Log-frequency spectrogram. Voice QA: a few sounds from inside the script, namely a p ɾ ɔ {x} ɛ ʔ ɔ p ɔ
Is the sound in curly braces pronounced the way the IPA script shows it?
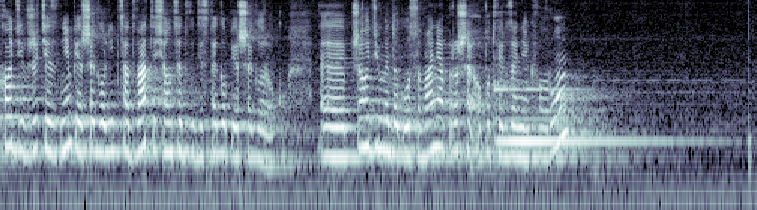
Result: no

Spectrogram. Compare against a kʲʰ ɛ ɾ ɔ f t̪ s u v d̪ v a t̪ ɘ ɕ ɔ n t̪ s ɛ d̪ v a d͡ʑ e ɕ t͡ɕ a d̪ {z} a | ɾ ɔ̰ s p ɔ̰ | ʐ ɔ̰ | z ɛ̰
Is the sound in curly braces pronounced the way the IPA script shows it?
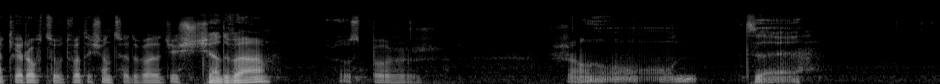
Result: no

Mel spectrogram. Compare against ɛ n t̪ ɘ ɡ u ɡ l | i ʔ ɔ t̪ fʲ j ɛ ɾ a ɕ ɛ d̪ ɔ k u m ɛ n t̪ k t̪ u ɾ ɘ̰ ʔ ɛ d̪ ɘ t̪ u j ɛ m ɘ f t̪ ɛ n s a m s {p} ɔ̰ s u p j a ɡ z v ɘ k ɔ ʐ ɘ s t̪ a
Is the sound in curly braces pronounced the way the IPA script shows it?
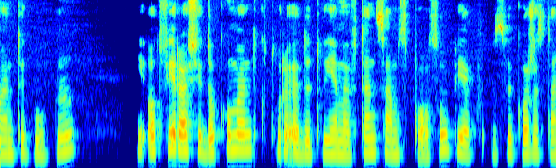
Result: yes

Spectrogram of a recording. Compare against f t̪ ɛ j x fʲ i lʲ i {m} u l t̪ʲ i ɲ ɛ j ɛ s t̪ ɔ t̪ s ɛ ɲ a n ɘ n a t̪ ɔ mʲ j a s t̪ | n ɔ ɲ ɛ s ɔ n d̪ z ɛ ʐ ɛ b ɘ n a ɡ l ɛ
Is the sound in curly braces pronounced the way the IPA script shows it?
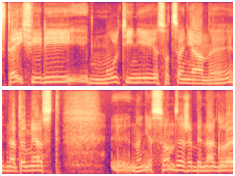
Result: yes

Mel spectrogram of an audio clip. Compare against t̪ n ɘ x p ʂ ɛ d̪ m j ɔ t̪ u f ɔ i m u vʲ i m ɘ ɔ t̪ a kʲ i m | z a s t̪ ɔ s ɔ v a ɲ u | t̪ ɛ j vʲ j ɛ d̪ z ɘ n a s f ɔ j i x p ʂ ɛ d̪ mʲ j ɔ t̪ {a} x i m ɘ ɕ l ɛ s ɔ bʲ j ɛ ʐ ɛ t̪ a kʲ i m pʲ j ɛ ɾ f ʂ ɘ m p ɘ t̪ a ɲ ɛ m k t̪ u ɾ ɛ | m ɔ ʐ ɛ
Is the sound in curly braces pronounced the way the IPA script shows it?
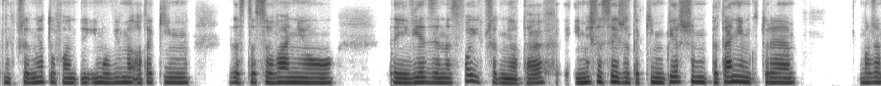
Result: yes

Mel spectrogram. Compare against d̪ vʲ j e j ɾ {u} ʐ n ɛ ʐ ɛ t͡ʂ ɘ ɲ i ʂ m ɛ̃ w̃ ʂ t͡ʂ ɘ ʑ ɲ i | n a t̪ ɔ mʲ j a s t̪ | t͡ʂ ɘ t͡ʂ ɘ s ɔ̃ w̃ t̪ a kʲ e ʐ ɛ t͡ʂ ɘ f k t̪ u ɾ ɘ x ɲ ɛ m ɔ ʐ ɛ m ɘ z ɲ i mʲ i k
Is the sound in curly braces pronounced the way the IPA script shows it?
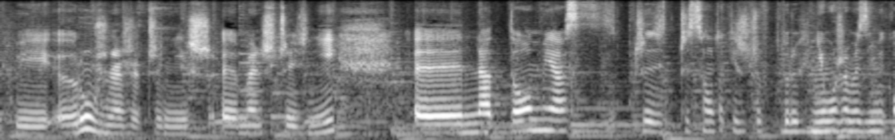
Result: yes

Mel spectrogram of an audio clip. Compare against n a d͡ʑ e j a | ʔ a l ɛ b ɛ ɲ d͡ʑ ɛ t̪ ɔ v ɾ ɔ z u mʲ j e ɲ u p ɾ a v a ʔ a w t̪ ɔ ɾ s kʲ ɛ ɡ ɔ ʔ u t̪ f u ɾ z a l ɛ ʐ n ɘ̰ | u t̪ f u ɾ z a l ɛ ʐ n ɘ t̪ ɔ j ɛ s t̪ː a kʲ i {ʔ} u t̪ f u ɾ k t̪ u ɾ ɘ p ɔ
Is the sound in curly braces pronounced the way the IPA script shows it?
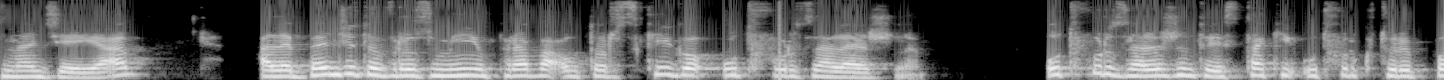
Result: yes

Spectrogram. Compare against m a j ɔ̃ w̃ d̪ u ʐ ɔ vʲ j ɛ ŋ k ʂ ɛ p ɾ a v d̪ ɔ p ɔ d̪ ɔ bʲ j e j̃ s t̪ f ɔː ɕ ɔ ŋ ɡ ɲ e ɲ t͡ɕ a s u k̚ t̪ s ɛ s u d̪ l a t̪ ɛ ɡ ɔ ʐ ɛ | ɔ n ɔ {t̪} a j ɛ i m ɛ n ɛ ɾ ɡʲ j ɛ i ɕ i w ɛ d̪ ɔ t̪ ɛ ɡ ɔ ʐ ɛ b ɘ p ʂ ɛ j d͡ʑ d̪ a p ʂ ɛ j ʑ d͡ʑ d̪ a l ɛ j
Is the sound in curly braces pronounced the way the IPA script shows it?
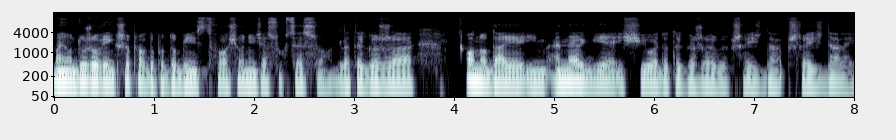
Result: no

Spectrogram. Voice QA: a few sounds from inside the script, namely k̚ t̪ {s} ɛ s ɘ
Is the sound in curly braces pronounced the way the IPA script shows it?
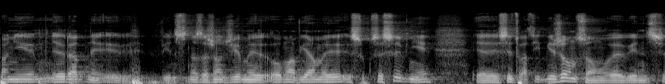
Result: yes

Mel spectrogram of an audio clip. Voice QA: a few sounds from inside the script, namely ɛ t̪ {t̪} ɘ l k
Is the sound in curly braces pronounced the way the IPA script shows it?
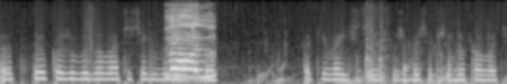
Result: yes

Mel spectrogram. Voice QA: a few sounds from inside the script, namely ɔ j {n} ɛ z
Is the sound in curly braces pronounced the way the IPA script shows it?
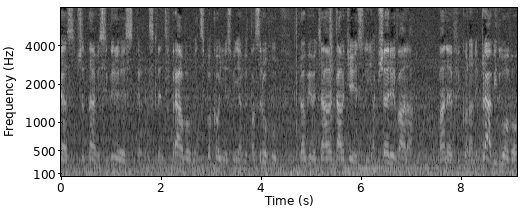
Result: no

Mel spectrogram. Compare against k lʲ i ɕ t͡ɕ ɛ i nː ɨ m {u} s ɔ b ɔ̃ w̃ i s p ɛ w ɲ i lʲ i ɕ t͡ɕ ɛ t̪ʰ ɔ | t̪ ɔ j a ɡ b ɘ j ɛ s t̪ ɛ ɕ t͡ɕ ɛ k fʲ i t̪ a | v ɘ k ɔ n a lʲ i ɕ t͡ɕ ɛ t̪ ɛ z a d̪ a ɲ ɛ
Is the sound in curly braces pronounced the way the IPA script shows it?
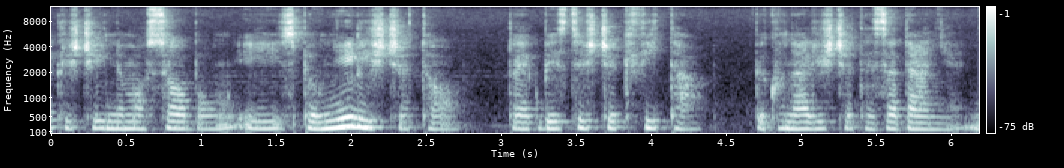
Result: no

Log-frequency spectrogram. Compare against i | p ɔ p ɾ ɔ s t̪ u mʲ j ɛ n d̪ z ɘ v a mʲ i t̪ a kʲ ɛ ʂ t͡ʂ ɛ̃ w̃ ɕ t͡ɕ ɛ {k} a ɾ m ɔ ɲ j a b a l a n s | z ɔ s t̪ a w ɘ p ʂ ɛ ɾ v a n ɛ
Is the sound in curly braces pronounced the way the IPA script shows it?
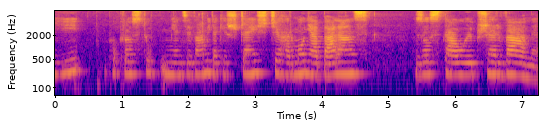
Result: no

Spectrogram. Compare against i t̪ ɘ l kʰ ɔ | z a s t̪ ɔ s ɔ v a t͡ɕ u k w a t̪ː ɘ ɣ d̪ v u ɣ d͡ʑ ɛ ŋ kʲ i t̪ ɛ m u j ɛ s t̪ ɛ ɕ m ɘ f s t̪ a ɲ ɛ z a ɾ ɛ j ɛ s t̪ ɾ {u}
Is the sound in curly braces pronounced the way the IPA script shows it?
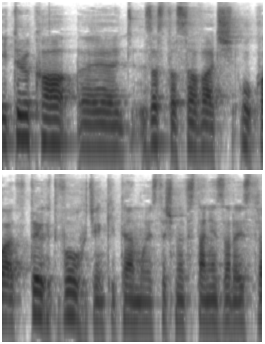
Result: no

